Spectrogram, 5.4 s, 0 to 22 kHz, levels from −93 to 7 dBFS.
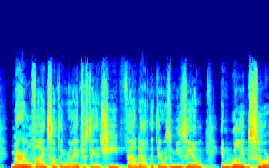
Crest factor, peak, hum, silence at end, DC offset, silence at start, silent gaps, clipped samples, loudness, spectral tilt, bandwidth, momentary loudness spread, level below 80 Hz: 12 dB; -4 dBFS; none; 0 s; under 0.1%; 0.2 s; none; under 0.1%; -18 LUFS; -6 dB/octave; 13.5 kHz; 7 LU; -48 dBFS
